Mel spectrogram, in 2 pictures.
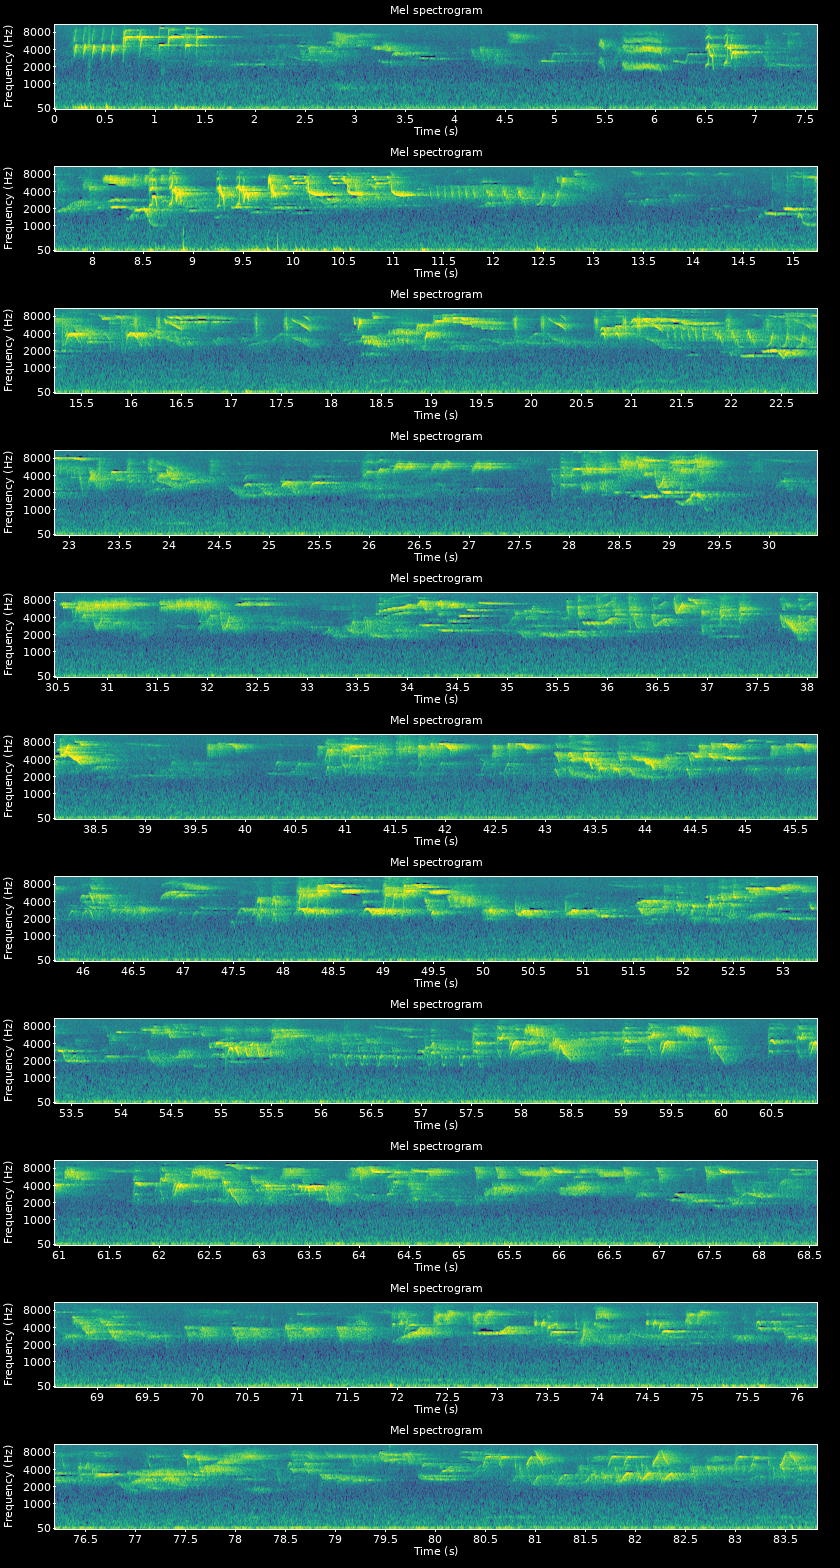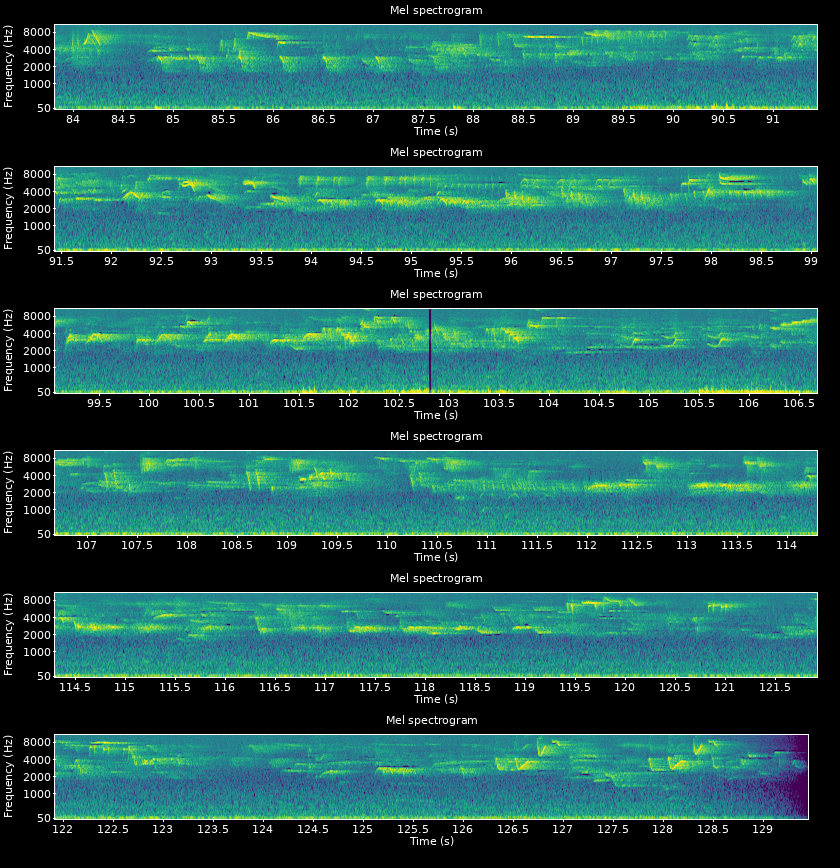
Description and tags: birds unprocessed
Complete backyard recording of a blackbird, unprocessed.
ambient, backyard, bird, birds, blackbird, field-recording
